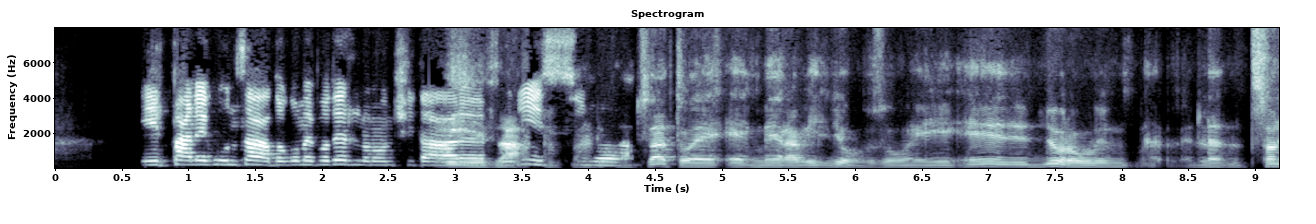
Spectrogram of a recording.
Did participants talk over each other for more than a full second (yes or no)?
yes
